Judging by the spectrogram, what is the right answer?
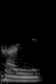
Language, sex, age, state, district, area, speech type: Punjabi, female, 18-30, Punjab, Fazilka, rural, conversation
